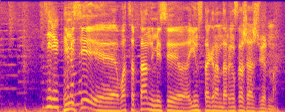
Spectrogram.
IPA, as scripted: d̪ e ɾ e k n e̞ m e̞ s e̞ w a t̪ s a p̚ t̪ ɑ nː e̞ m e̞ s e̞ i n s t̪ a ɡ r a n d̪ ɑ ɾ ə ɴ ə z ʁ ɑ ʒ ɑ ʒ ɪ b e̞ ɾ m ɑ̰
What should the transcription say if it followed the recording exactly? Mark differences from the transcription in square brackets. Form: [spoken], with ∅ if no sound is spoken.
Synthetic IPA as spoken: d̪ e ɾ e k n e̞ m e̞ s e̞ w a t̪ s a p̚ t̪ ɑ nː e̞ m e̞ s e̞ i n s t̪ a ɡ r a [m] d̪ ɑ ɾ ə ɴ ə z ʁ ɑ ʒ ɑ ʒ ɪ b e̞ ɾ m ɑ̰

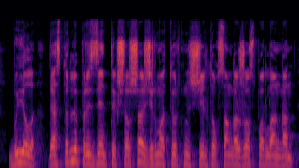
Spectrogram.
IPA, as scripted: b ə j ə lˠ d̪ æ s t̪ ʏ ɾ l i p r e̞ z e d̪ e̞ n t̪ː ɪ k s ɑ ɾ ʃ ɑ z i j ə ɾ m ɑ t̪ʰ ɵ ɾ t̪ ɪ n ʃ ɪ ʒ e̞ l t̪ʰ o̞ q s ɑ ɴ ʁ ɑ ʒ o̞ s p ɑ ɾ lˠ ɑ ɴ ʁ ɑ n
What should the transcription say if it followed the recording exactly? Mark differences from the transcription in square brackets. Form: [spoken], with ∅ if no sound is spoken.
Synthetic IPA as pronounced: b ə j ə lˠ d̪ æ s t̪ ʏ ɾ l [ɪ] p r e̞ z [i] d̪ e̞ n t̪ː ɪ k [ʃ] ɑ ɾ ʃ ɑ [ʒ] i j ə ɾ m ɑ t̪ʰ ɵ ɾ t̪ ɪ n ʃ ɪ ʒ e̞ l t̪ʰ o̞ q s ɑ ɴ ʁ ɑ ʒ o̞ s p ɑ ɾ lˠ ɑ ɴ ʁ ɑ n

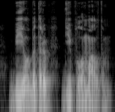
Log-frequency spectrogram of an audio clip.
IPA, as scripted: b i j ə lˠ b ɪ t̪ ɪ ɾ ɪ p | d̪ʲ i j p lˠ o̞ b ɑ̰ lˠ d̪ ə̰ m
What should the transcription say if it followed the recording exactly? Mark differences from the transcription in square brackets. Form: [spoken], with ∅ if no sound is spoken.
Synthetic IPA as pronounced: b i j ə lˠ b ɪ t̪ ɪ ɾ ɪ p | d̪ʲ i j p lˠ o̞ [m] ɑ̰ lˠ d̪ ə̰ m

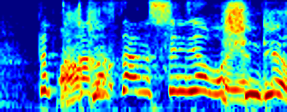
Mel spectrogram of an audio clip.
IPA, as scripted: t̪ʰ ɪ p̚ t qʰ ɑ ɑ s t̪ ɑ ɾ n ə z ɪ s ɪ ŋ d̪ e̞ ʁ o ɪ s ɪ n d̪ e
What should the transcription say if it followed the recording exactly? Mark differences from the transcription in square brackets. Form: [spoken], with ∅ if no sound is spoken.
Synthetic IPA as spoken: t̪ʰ ɪ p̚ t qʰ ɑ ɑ s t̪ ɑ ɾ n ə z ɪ [ʃ] ɪ [n] d̪ e̞ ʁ o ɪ [ʃ] ɪ n d̪ e

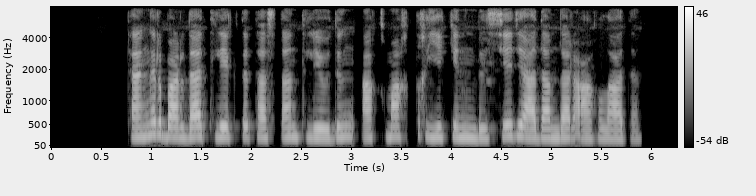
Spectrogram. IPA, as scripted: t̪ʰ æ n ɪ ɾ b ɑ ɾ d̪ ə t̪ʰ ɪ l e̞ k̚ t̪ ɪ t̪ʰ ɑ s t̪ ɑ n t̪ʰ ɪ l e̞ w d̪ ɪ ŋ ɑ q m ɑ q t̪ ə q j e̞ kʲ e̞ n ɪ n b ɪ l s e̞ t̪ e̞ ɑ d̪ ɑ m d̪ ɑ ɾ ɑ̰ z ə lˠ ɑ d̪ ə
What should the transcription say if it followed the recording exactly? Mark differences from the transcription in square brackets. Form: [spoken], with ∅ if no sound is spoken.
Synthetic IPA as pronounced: t̪ʰ æ [ŋ] ɪ ɾ b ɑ ɾ d̪ [ɑ] t̪ʰ ɪ l e̞ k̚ t̪ ɪ t̪ʰ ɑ s t̪ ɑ n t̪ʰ ɪ l e̞ w d̪ ɪ ŋ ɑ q m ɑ q t̪ ə q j e̞ kʲ e̞ n ɪ n b ɪ l s e̞ [d̪] e̞ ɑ d̪ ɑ m d̪ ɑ ɾ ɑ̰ [ʁ] ə lˠ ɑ d̪ ə

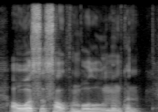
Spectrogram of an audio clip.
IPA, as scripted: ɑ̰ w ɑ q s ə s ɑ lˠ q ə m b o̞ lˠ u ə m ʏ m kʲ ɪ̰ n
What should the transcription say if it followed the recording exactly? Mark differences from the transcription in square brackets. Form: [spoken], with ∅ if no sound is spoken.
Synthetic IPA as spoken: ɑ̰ w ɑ [∅] s ə s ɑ lˠ q ə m b o̞ lˠ u ə m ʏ m kʲ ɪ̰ n

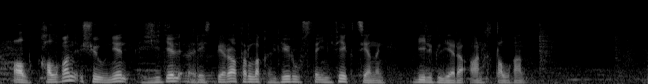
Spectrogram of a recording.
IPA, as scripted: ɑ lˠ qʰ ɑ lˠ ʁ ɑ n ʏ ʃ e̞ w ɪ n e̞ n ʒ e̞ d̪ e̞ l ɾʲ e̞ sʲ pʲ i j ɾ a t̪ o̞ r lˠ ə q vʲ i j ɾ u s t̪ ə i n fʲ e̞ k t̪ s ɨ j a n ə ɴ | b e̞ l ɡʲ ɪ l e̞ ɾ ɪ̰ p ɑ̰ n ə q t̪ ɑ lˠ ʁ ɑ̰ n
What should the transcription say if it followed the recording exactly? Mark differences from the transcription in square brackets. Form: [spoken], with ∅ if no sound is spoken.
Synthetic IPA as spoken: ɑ lˠ qʰ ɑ lˠ ʁ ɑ n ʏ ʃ e̞ w ɪ n e̞ n ʒ e̞ d̪ e̞ l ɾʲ e̞ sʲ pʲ i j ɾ a t̪ o̞ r lˠ ə q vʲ i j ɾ u s t̪ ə i n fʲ e̞ k t̪ s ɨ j a n ə ɴ | b e̞ l ɡʲ ɪ l e̞ ɾ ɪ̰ [ʔ] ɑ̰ n ə q t̪ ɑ lˠ ʁ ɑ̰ n

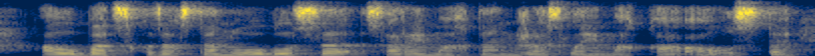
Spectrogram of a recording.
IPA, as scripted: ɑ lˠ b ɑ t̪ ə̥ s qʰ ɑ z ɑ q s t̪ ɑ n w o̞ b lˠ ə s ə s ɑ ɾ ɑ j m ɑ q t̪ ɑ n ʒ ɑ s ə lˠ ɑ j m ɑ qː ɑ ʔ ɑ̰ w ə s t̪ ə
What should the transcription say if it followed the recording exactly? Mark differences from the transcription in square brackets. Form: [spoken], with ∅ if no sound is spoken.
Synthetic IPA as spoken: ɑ lˠ b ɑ t̪ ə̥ s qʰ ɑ z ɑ q s t̪ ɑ n w o̞ b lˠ ə s ə s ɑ ɾ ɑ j m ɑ q t̪ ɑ n ʒ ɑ s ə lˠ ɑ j m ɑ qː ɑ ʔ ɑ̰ w ə s t̪ ə

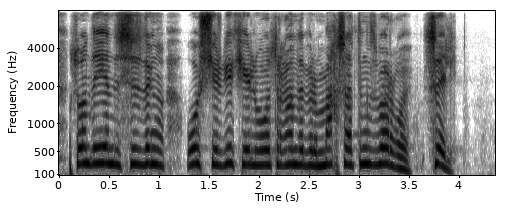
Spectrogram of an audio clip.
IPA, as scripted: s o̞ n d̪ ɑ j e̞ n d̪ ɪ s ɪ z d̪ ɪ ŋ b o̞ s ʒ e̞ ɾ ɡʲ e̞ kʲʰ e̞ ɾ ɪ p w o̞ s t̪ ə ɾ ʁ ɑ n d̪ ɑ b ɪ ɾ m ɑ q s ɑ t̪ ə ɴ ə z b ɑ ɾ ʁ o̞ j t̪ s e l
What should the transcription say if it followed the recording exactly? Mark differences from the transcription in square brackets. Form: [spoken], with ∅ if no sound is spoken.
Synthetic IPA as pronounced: s o̞ n d̪ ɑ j e̞ n d̪ ɪ s ɪ z d̪ ɪ ŋ [w] o̞ s ʒ e̞ ɾ ɡʲ e̞ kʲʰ e̞ [l] ɪ p w o̞ [∅] t̪ ə ɾ ʁ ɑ n d̪ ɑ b ɪ ɾ m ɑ q s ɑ t̪ ə ɴ ə z b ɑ ɾ ʁ o̞ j t̪ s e l

